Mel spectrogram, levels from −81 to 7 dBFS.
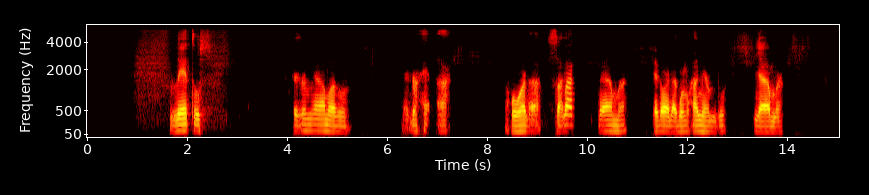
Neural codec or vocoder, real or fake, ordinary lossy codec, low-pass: codec, 16 kHz, 1 kbps, X-Codec, HuBERT features, trained on LibriSpeech; fake; AAC, 32 kbps; 5.4 kHz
